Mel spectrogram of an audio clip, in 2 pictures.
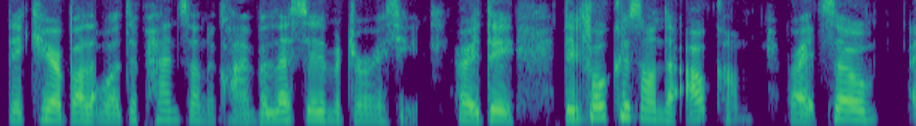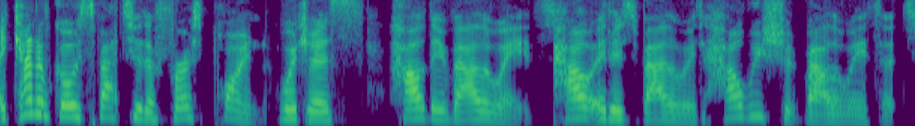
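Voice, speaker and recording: A woman's voice: medium pitch, fairly quick, a little mellow, no room sound. A woman whose first language is Cantonese, hosting a discussion and sharing her reflections thoughtfully, with frequent restarts. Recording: dull lo-fi sound.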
